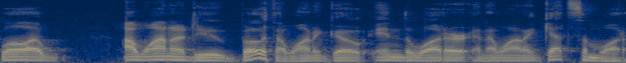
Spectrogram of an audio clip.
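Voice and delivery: ordinary talk

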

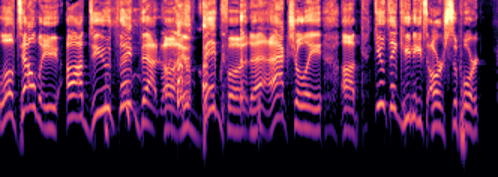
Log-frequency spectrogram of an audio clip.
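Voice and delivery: halting talk-radio host voice, hesitant uhs throughout. Doing an impression of a late-night radio host asking a guest: George Noory impression. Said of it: "the only impression I do is George Noory".

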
